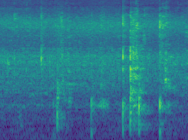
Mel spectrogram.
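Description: Bhajani flour being stirred and roasted in a pan, a sequence of close, distinct spatula scrapes and knocks over a faint dry sizzle, with no one talking.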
